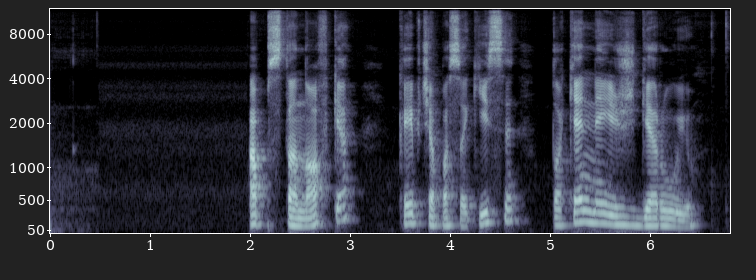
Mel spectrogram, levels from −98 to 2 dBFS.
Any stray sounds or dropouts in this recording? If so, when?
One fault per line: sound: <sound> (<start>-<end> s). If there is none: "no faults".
no faults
